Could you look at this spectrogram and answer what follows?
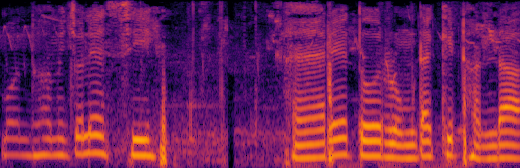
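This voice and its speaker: Crude, quarrelsome young male cartoon slacker acted by a man, very high processed voice, West Bengal Bengali accent, amateur comedy. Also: fairly even intonation, normal speed, a little hiss or hum. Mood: complaining, cheeky. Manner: brash, foul-mouthed, whiny.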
